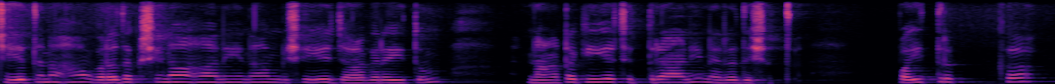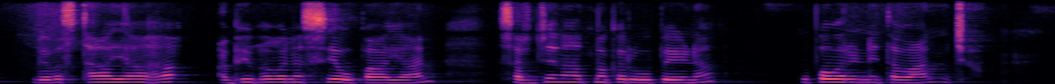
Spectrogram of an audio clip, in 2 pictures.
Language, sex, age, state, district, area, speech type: Sanskrit, female, 18-30, Karnataka, Bagalkot, rural, read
